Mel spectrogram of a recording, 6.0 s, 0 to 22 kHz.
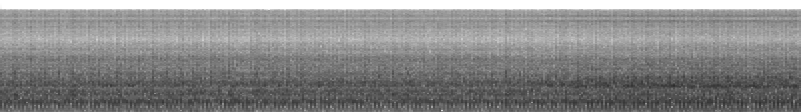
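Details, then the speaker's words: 1996 Honda CR125 two-stroke dirt bike after a fall, throttle cable due for replacement: lumpy putter wandering in speed, won't hold idle; rough idle, cause unknown. "But the idle? Watch, try it. It doesn't idle. It shuts off?"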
